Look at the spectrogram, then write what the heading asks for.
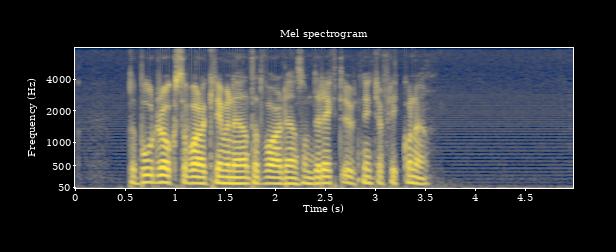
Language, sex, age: Swedish, male, 24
